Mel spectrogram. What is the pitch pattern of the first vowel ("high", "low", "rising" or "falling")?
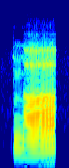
rising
